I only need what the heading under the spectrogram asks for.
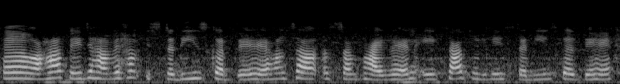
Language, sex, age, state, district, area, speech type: Urdu, female, 18-30, Uttar Pradesh, Gautam Buddha Nagar, rural, spontaneous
